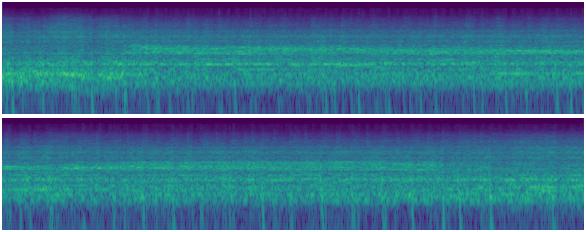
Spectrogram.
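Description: A guitar plays a sustained high squealing lead.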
